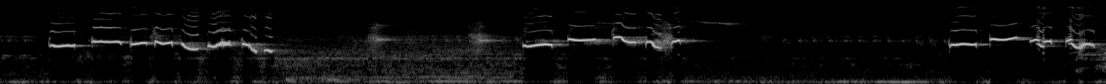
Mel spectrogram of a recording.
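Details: Morning song of a magpie-robin: three repeated phrases of lively, bending whistles, each lasting about two seconds, with softer chirps and a faint murmur between them.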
